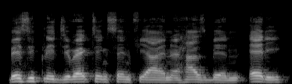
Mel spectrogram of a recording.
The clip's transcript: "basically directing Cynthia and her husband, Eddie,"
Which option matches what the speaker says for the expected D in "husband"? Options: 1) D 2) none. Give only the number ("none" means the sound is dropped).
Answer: 2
